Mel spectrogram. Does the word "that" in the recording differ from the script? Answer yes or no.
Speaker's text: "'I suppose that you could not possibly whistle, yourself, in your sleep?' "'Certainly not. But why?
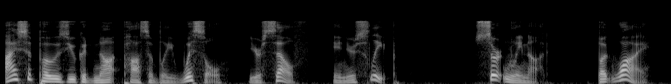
yes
